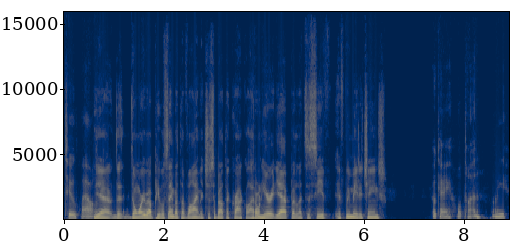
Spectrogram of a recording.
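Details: Adult male speakers, conversational; ordinary speech.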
